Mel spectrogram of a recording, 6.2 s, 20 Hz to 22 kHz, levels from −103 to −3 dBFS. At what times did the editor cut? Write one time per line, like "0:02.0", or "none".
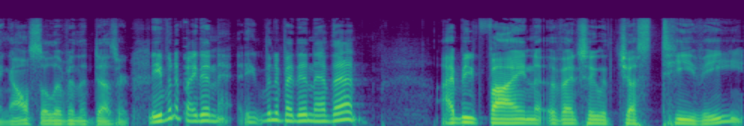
0:01.3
